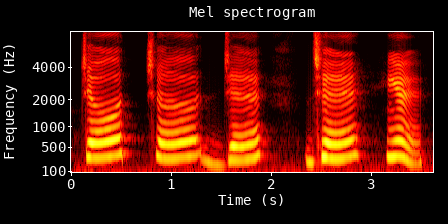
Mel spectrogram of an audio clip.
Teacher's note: च वर्ग में च छ ज झ य और श इनका उच्चारण स्थान तालू होता है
